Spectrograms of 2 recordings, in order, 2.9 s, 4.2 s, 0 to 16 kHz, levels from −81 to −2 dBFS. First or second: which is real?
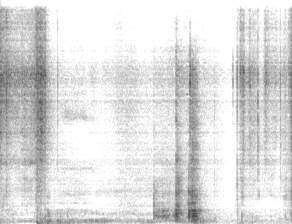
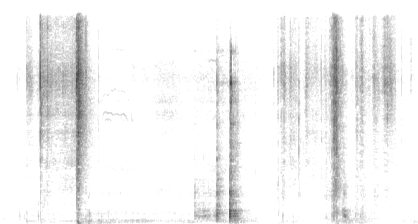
second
